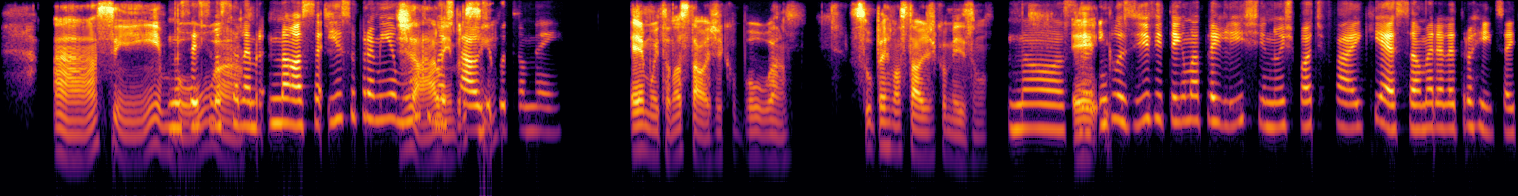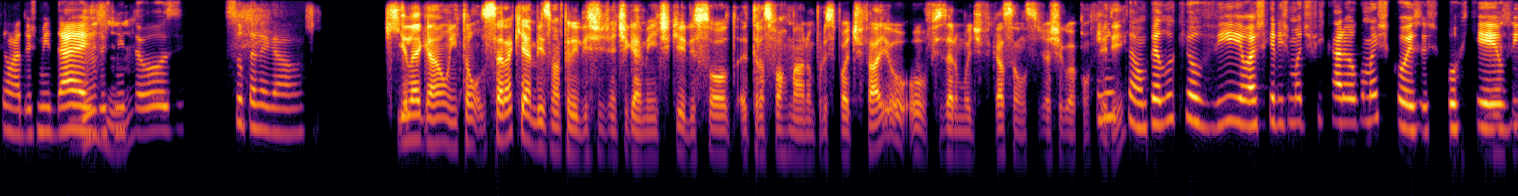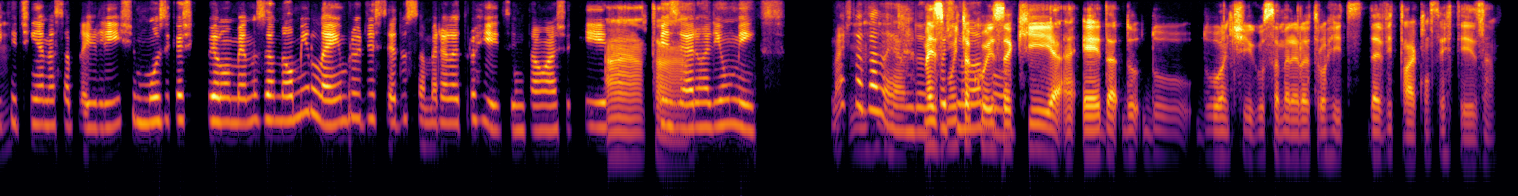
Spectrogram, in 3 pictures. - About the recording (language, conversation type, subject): Portuguese, podcast, O que transforma uma música em nostalgia pra você?
- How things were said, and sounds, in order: tapping; other background noise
